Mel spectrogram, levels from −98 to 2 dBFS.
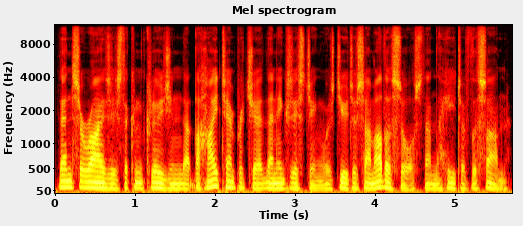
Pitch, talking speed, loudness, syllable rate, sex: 100 Hz, 230 wpm, -18 LUFS, 6.3 syllables/s, male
